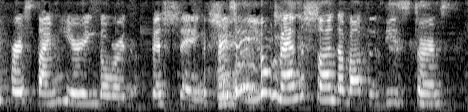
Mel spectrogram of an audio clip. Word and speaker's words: phishing: it's spelled out as p-h-i-s-i-n-g fishing so phishing and identity theft is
